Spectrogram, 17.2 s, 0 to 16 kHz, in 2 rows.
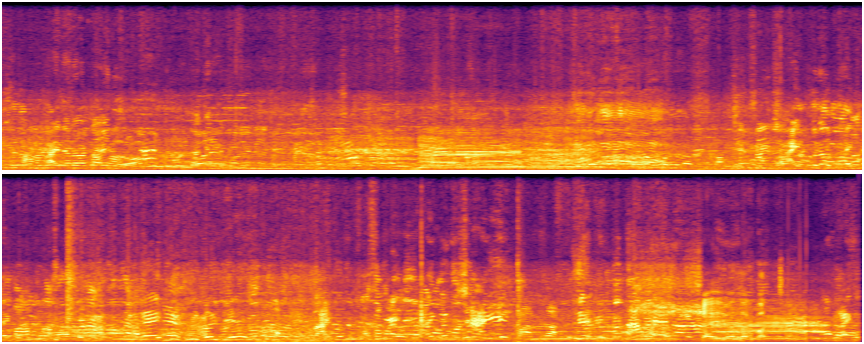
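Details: Sahiwal bull calves at a cattle market in Kurigram, Bangladesh, on 22 April 2025; a deep, drawn-out moo with stacked harmonics rises over steady crowd chatter and bargaining voices, with further lowing in the background.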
